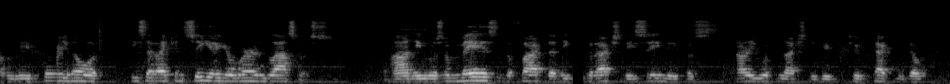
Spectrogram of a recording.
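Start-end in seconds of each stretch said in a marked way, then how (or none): none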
